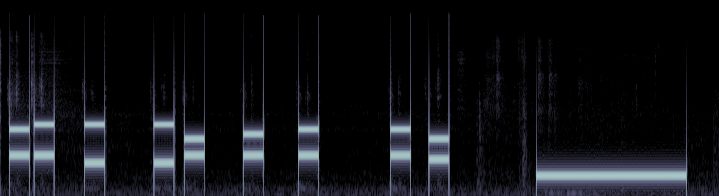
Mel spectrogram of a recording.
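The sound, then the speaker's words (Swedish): A quick series of about ten short touch-tone dialing beeps, each a crisp two-note chirp, followed by a single long steady tone as a call is placed. Clear and close, with no talking. “Ska vi slå en signal? Ja, men det gör vi.”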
